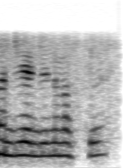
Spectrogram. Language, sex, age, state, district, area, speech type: Dogri, female, 18-30, Jammu and Kashmir, Jammu, rural, conversation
